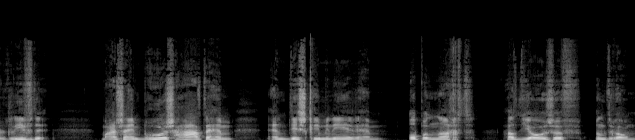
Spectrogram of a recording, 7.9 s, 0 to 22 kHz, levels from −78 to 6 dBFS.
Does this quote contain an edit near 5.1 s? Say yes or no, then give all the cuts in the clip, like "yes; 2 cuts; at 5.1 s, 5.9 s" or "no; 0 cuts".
yes; 1 cut; at 5.1 s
